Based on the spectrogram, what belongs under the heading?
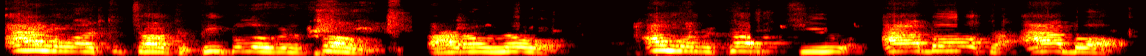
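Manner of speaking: hint of a gruff sergeant laying down the law; stern stepdad over the phone; booming drill sergeant. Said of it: "I hear this booming voice".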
